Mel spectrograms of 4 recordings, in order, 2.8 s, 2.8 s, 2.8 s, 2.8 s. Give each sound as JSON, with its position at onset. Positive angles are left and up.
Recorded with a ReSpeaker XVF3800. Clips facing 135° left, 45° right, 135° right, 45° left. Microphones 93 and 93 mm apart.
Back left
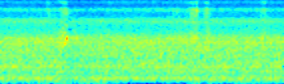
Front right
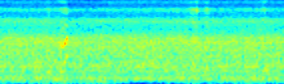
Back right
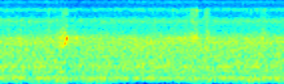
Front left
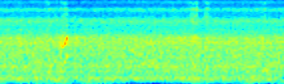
{"t": 0.5, "sound": "a zipper", "azimuth_deg": -10}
